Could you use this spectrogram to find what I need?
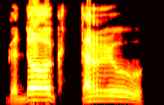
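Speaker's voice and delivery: yelling at full voice. The first mate gives an order, yelling at full voice. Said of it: "заорал полной грудью старпом".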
